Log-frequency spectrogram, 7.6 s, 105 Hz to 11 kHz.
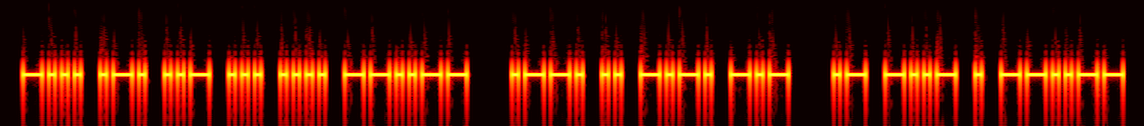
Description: Morse code, heard as a keyed tone, about 27 wpm, 700 Hz. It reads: BRUSH, PICK AXE,
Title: Pangram Challenge v2 - 28wpm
